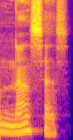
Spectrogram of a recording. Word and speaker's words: nonsense: outro que é o nonsense, tá? É só essa diferença, mas importante você saber mais esse início, ó. Nonsense. Nonsense, OK? Você não precisa falar a letra O de ovo.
